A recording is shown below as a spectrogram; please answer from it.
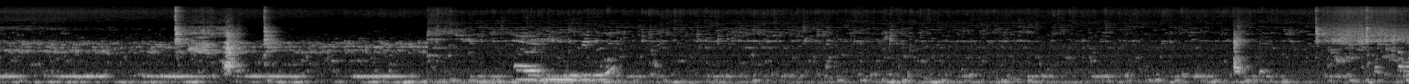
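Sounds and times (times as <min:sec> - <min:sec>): bright frying hiss: 0:04.0 - 0:14.0
paste bubbling and frying in oil: 0:06.1 - 0:14.0.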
